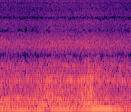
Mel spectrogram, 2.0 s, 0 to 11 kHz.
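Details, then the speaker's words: Ford Ka, cold start after several days sitting at about 6–7°C, on jump pack, after coolant temperature sensor replacement fixed hard cold starting: starts quickly, engine picks up cleanly under a quick blip, steady drone rising and settling evenly, no misfire, revs smooth. "started up nice quickly it's running smooth if i rev it up"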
